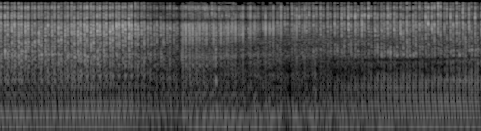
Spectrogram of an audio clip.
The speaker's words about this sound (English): District Field Days in Fielding, which is where I have had the pleasure of spending the day, such a great event, and where I had the enormous pleasure of watching the Prime Minister of Aotearoa, New Zealand, absolutely blat it on a ride-on lawnmower.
